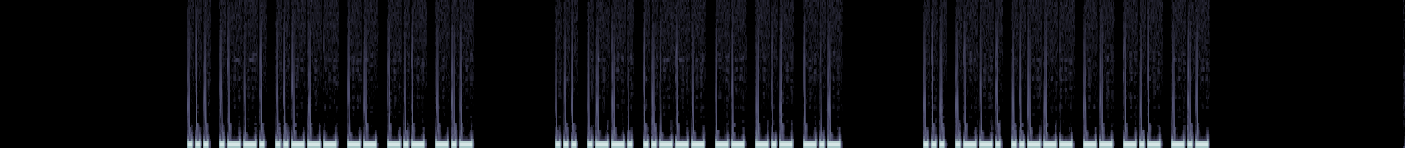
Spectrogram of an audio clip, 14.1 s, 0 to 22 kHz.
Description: Morse code, heard as a keyed tone, about 30 wpm, 700 Hz. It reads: SP2MKK SP2MKK SP2MKK
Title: DXCC-100 Call Signs - 6 Characters - Repeated 3x - 30wpm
